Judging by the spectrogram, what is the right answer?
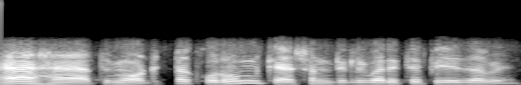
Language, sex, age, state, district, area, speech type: Bengali, male, 30-45, West Bengal, Birbhum, urban, conversation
